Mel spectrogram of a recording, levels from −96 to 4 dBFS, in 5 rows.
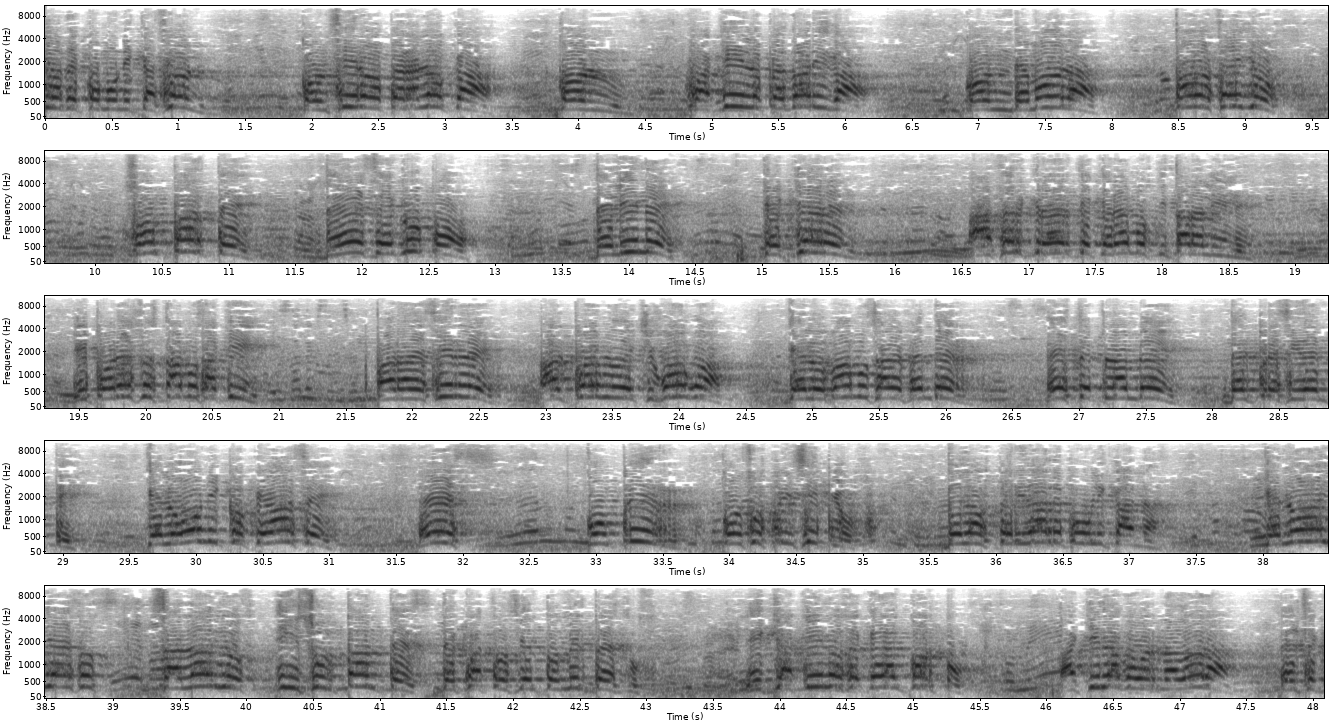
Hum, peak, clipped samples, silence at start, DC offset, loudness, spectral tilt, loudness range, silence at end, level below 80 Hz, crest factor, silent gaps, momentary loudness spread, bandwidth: none; 0 dBFS; under 0.1%; 0 s; under 0.1%; -16 LUFS; -4 dB/octave; 2 LU; 0 s; -52 dBFS; 16 dB; none; 13 LU; 10.5 kHz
